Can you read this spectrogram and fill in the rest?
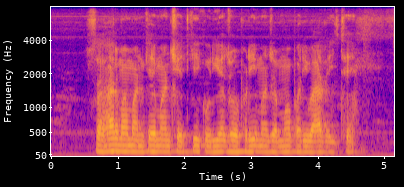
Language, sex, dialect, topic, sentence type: Chhattisgarhi, male, Western/Budati/Khatahi, banking, statement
